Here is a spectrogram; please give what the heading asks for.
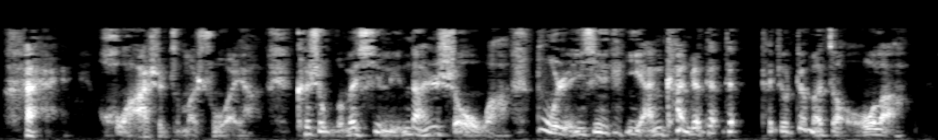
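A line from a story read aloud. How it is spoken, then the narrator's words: Sighing. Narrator (Chinese): 那个歪嘴叹了口气说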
